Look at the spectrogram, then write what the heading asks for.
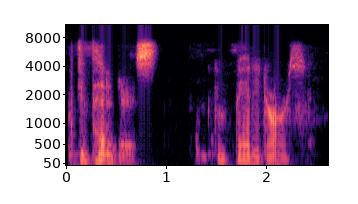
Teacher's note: the t's sound like D's D like dog competitors when you say it fast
